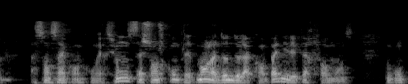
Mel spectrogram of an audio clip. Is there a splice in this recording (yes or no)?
no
